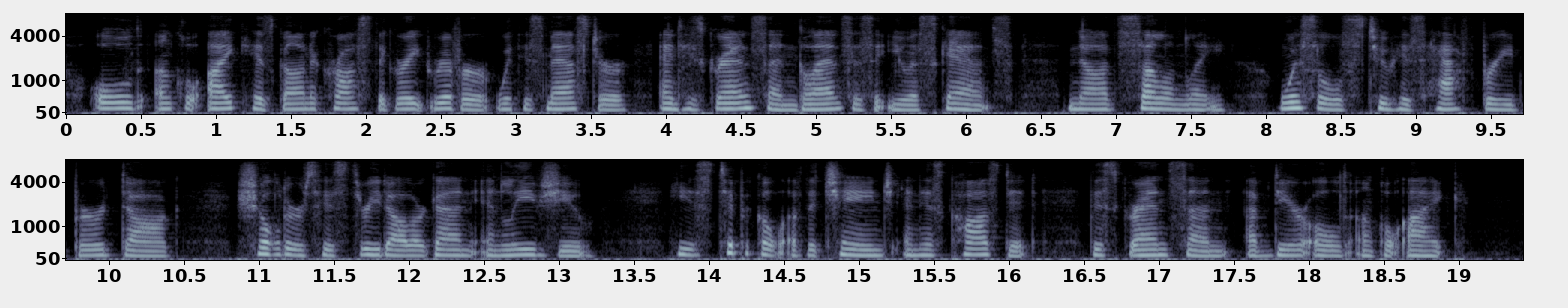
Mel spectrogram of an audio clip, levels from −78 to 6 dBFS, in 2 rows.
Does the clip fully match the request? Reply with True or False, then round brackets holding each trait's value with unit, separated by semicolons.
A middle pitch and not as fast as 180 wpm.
True (155 Hz; 165 wpm)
